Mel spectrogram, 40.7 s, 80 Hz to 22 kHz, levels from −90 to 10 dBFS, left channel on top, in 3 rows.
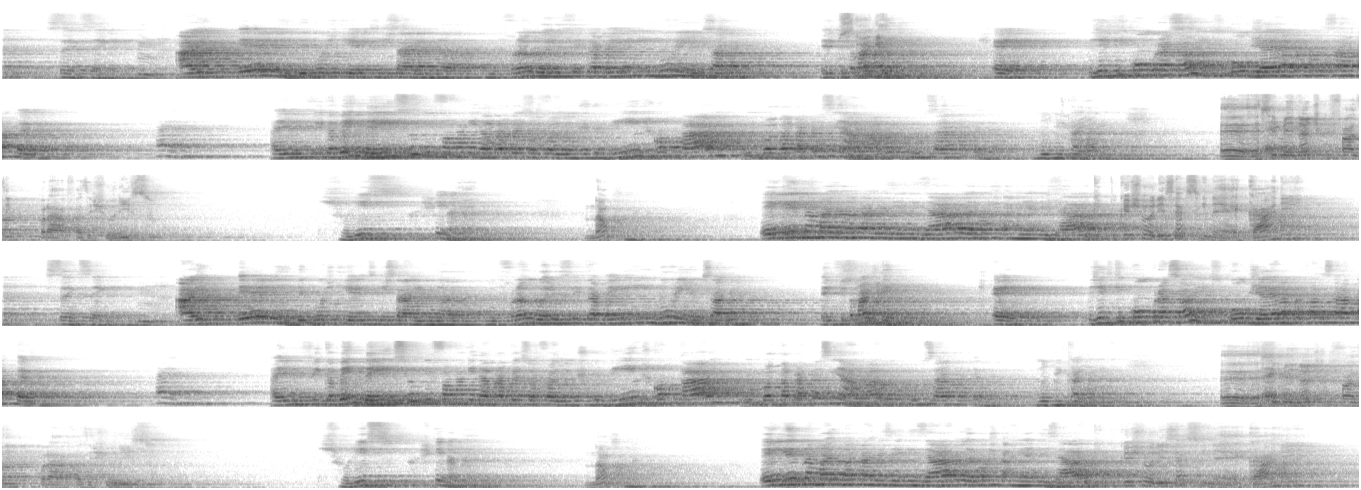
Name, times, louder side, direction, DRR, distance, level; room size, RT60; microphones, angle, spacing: voice 1, 0.6-1.1 1.7-2.0 2.3-7.4 8.2-9.0 9.9-10.2 10.9-13.9 15.1-15.3 16.2-23.6 23.9-24.6 26.1-26.3 30.4-31.0 31.5-31.7 33.4-33.5 34.7-38.1, equal, 60° right, -7 dB, 4.8 m, -25 dB
voice 2, 1.3-1.7 8.3-8.9 24.1-24.6 24.8-25.0 25.7-28.7 31.7-31.9 33.0-33.2 34.9-35.1 38.1-40.2, left 1 dB, 50° left, 2 dB, 2.2 m, -35 dB
28.5 x 14.5 x 6.6 m, 2.6 s
head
